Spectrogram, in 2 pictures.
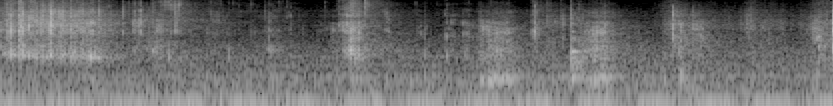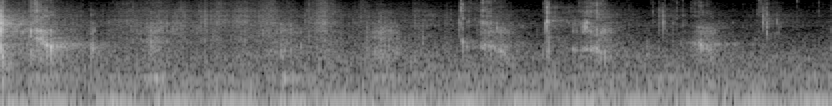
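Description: Close-miked chewing of crispy battered onion rings: a crunchy bite at the start, then irregular crunches and mouth sounds as it is chewed, with another bite beginning near the end.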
